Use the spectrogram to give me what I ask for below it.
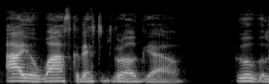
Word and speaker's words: ayahuasca: Oh, honey, that's how you say ayahuasca.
